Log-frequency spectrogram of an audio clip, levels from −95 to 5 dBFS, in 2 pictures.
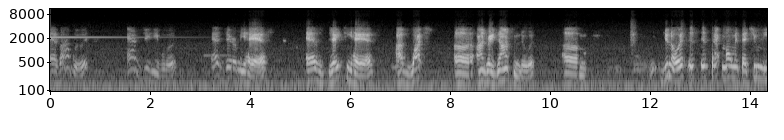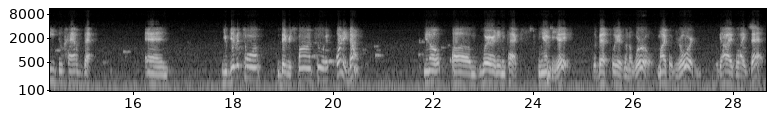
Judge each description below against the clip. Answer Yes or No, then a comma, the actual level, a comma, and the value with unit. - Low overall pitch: No, medium, 150 Hz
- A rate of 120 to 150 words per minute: Yes, slow, 135 wpm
